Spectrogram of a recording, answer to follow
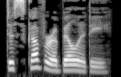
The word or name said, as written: discoverability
